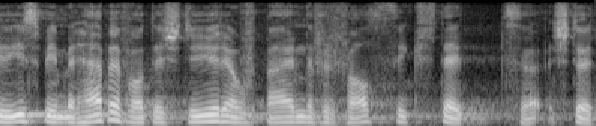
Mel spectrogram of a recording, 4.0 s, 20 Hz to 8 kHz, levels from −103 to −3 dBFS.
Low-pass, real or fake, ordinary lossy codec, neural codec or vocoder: 7.2 kHz; fake; none; codec, 16 kHz, 16 kbps, FunCodec, trained on Chinese and English, 50 frames a second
